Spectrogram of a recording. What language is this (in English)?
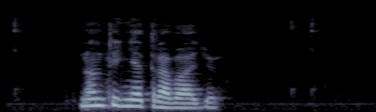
Galician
